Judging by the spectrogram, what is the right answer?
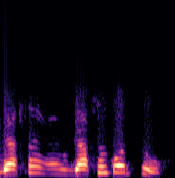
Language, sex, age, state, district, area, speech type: Kashmiri, male, 30-45, Jammu and Kashmir, Kulgam, rural, conversation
